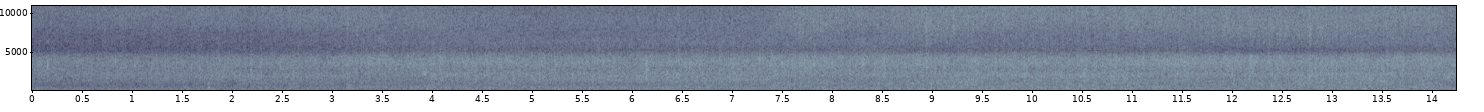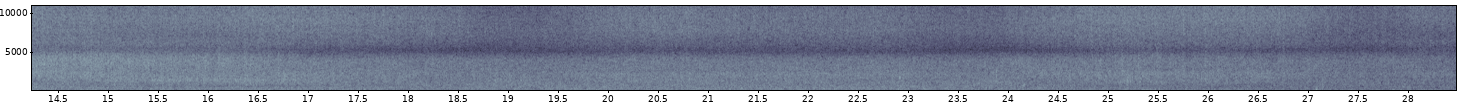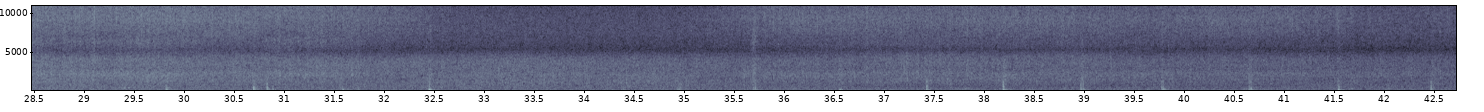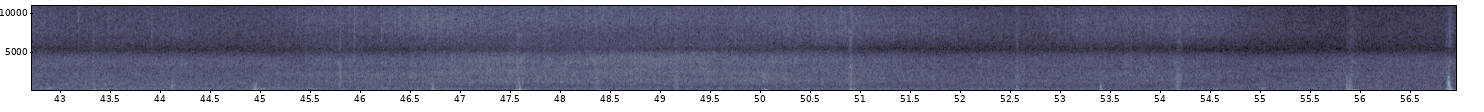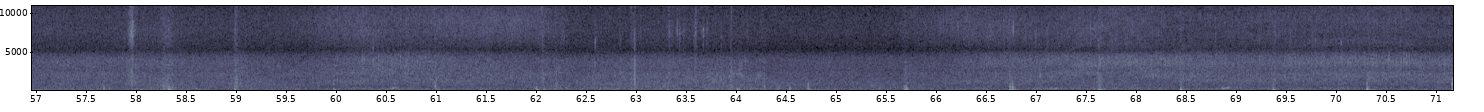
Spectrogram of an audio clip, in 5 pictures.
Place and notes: pohorje waterfall from above - walk along waterfall
walk upwards (binaural) around the waterfall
